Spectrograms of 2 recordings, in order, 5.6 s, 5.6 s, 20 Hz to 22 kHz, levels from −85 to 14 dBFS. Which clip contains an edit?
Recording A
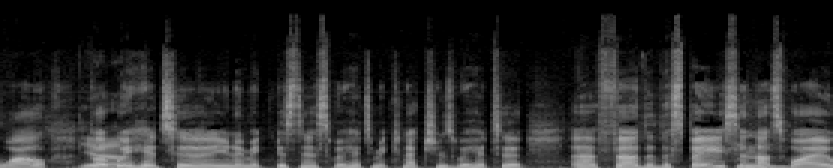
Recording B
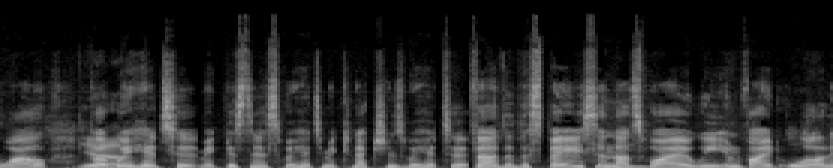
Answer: B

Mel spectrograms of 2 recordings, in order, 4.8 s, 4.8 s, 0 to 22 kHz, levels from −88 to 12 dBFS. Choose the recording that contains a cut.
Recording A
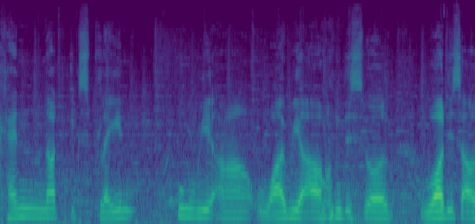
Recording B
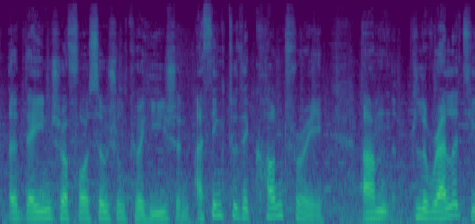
B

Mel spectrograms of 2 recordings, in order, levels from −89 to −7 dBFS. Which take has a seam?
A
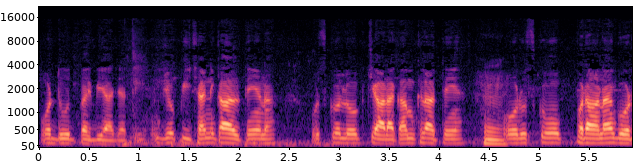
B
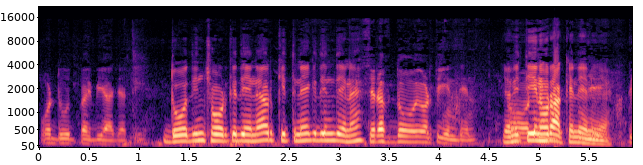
A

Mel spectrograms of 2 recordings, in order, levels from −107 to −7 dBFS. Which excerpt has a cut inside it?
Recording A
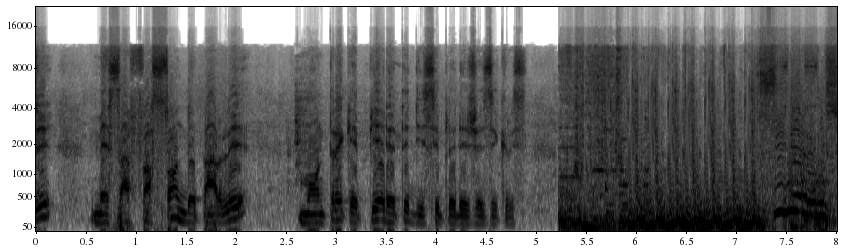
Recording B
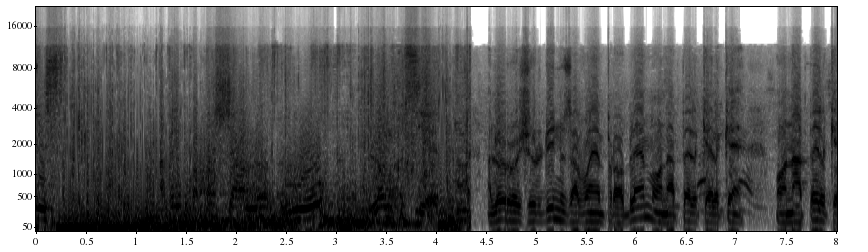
B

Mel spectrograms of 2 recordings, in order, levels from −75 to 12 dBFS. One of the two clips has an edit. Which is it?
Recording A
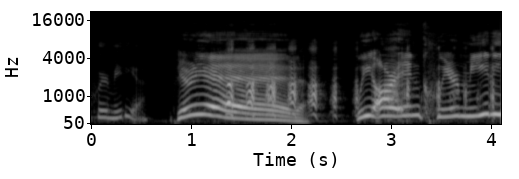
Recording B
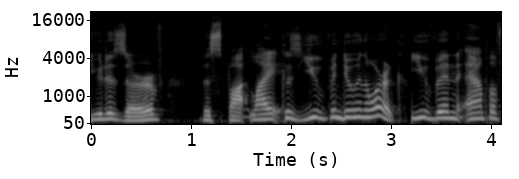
B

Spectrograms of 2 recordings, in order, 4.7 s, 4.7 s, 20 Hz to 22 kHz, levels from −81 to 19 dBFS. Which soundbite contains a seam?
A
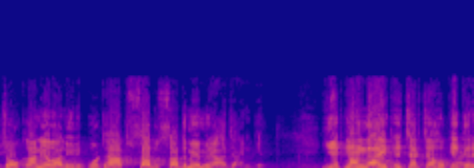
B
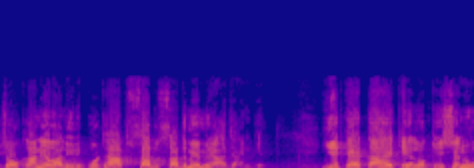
A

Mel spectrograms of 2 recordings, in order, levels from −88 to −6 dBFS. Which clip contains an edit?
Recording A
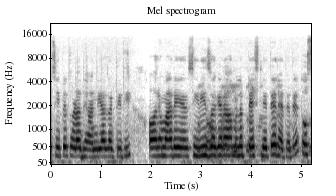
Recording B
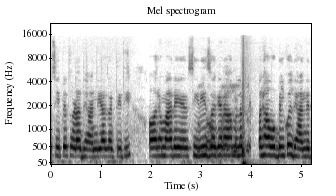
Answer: B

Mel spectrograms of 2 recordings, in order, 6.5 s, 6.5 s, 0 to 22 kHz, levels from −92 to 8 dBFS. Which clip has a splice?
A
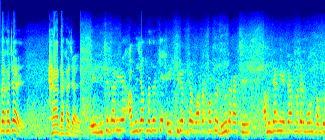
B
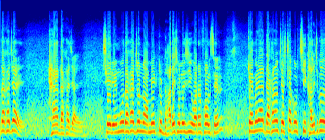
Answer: A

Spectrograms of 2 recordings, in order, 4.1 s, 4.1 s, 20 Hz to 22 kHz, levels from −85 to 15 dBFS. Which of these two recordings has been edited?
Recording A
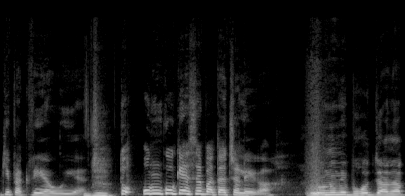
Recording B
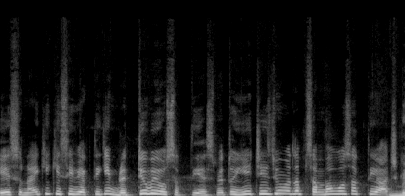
A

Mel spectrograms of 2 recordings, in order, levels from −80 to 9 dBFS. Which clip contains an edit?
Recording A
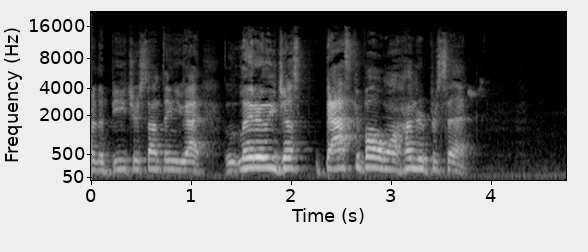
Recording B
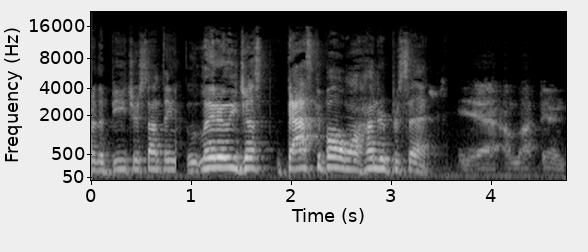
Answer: B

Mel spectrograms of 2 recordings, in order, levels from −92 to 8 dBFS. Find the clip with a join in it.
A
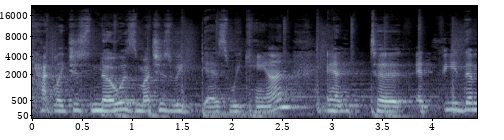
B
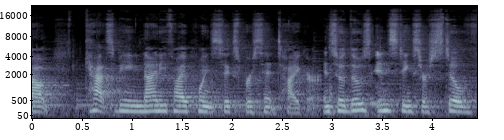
B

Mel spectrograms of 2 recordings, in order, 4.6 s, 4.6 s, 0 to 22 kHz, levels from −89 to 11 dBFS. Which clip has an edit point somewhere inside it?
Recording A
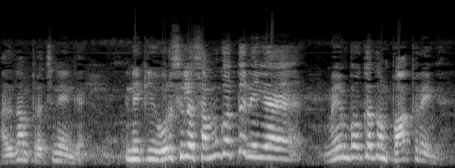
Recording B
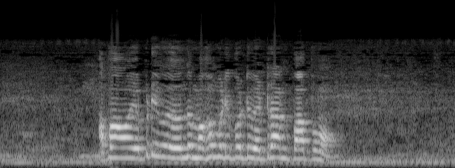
A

